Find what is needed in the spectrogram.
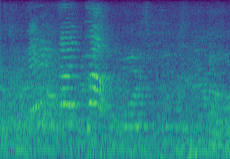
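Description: Restaurant dining-room chatter, with one high-pitched voice calling out briefly about half a second in, rising in pitch, the loudest sound here.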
